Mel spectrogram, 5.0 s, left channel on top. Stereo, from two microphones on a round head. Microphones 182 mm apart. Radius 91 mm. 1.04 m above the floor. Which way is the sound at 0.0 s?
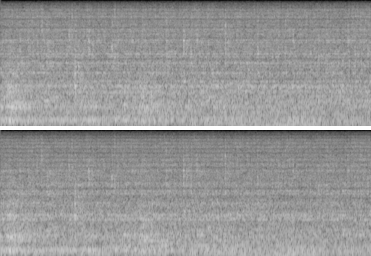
Centre (ahead or behind).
